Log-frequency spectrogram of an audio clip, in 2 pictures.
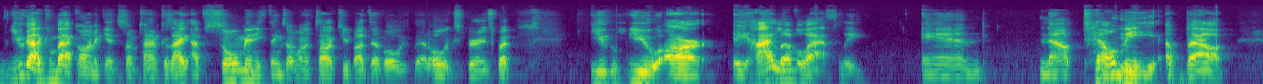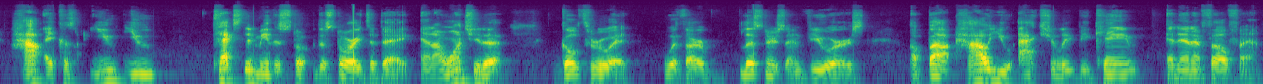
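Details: Adult male speaker; Normal conversational speech.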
